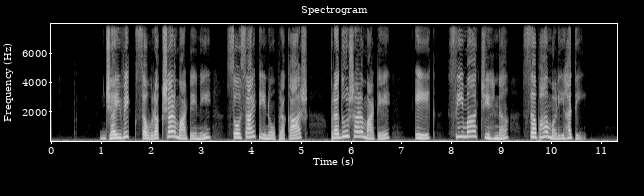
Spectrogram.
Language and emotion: Gujarati, neutral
